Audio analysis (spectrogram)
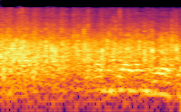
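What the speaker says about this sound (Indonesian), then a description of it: "tepuk tangan untuk kedamaian kita semua" Audience applause at a Maiyah gathering in Bali: a dense, steady wash of clapping from a crowd that holds evenly for nearly two seconds, with faint voices mixed in.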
